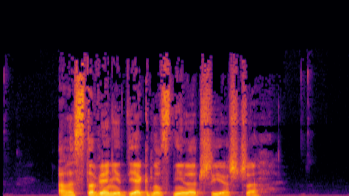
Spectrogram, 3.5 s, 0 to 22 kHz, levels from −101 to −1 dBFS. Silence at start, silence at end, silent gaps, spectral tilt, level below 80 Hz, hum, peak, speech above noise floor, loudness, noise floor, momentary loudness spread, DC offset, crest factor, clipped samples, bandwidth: 0.6 s; 0.85 s; none; -4 dB/octave; -56 dBFS; none; -2 dBFS; 44 dB; -19 LUFS; -62 dBFS; 10 LU; under 0.1%; 18 dB; under 0.1%; 16.5 kHz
